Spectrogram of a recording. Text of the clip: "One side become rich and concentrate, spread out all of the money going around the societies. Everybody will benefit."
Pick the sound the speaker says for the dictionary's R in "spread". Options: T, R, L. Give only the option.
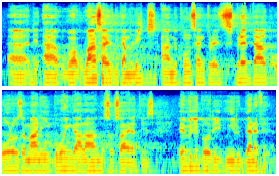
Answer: R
